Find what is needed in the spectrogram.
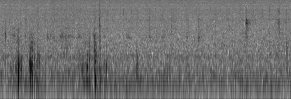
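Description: Near silence with a few faint, short crunches, in two small clusters: a couple about a quarter to half a second in and a few more about a second and a half in.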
